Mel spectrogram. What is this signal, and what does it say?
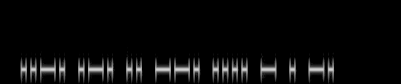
Morse code, heard as a keyed tone, about 25 wpm, 700 Hz. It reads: FRIGHTEN
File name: 8 Letter Words - First 3 Letters Given - 25wpm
